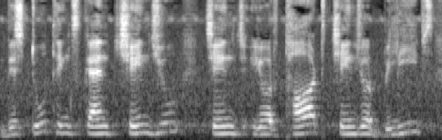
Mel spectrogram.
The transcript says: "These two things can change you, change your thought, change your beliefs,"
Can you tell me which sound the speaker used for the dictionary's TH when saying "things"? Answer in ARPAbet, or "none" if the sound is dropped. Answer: T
